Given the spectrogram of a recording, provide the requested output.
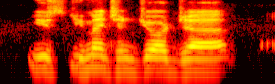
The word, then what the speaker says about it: Takei: You said you mentioned George Takei as he may be gay. That's how you remember it rhymes.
